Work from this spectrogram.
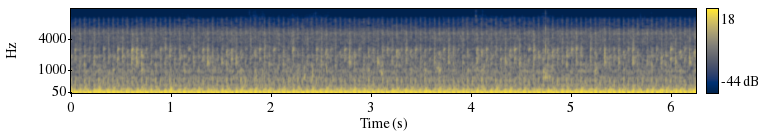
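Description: A tractor engine idles and runs steadily nearby, a continuous low, knocking rumble that holds at one level throughout with no voices.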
